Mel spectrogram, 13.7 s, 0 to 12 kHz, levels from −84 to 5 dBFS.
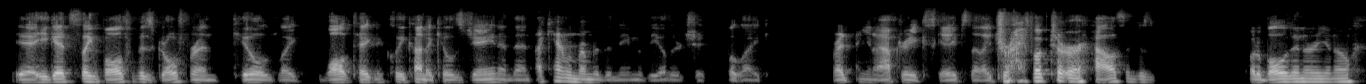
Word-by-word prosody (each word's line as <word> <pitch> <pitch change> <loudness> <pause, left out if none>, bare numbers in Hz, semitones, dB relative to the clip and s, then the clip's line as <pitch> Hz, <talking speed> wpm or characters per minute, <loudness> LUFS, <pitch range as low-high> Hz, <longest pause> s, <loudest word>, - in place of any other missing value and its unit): Yeah. 100 -1 +2
He 105 +2 +2
gets, 115 +2 +4
like, 115 -2 +3
both 105 +3 +3
of 110 - -20
his 105 -5 -3
girlfriend 95 -3 -3
killed. 95 -2 -1
Like, 90 -3 -10 0.2
Walt 100 +1 +2
technically 105 0 -3
kinda 95 -2 +1
kills 95 -1 -7
Jane, 100 +2 -3
and 95 -3 -11
then 95 -1 -10
I - - -4
can't 145 -3 -1
remember 105 -4 -2
the 90 0 -15
name 95 +1 -16
of 90 - -22
the 90 +1 -12
other 95 -2 -16
chick. - - -15 0.2
But, - - -8
like, - - -16 0.6
right, - - 0
you 105 -2 -14
know, - - -10
after 95 +1 -2
he 95 - -1
escapes, 90 +2 -7
they, - - -10
like, - - -6
drive 140 +1 +2
up 145 0 +6
to - - +5
her 120 -1 +4
house 120 +5 +3
and 115 -3 -13
just 105 -4 -11 0.9
put - - 0
a - - +1
bullet 115 +3 +5
in 120 - +2
her, 115 0 0
you 115 0 -2
know? 120 +1 -2
105 Hz, 220 wpm, -27 LUFS, 95-115 Hz, 0.9 s, up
